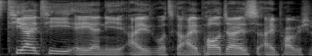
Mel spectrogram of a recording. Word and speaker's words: Titane: Is it Titan? It's Titane. I apologize. I probably should have researched on how to pronounce it before.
